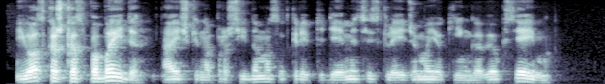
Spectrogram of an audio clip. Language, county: Lithuanian, Klaipėda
